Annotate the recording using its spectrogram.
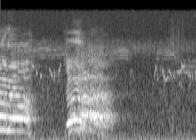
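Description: A group of young men shout in unison.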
